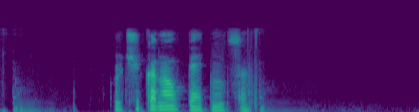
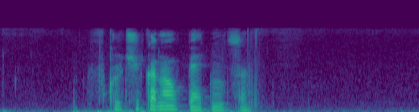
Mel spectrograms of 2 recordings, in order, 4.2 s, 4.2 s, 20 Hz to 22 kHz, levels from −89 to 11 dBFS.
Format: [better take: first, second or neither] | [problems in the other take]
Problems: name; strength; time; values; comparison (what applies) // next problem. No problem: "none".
second | noise reduction (neural mask model RNNoise)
